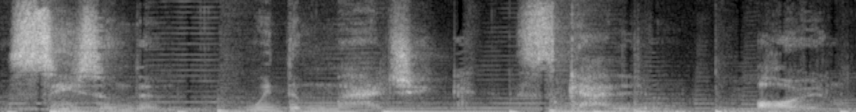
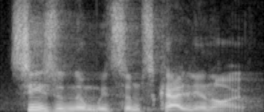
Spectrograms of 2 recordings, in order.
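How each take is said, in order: First: It is said slowly. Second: It is said fast.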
